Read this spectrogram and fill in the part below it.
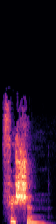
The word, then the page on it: fission: British English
